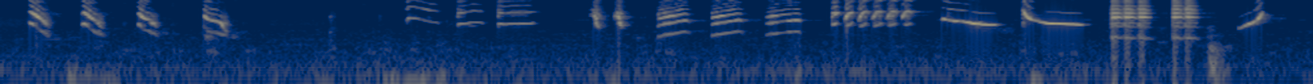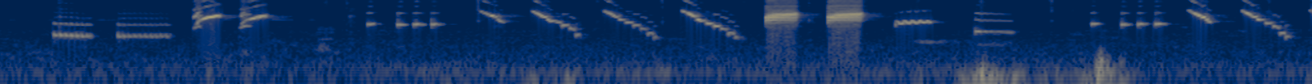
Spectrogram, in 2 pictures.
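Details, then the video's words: Asian pied starling song meant to train caged birds morning and evening: a busy stream of rapid chattering notes, harsh buzzy bursts, falling whistles and repeated sharp chips, barely pausing over the phrase. "Suara Kicau Jalak Suren"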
